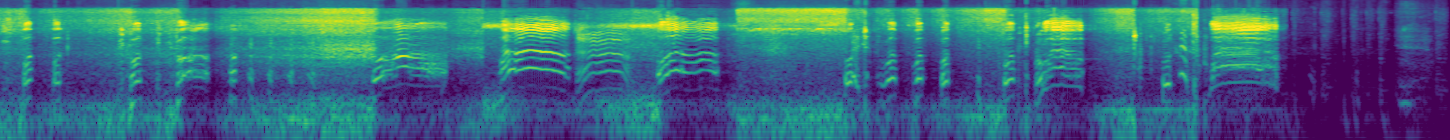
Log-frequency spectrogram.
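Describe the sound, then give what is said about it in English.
Loud, wavering goat mating bleats and guttural blubbering calls repeat in bursts over a steady rumble, several strained cries in quick succession before cutting off abruptly. “All I could think about was goat mating noises.”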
